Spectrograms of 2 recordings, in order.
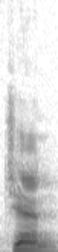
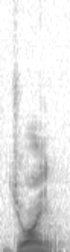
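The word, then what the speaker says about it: join: So that is नॉट जैन, that is ज्वाइन.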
